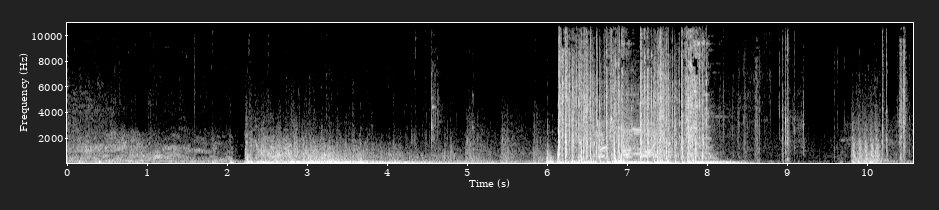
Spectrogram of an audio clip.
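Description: Explosions and heavy gunfire from a cruise missile strike in a Call of Duty Modern Warfare 2 multiplayer match on PS5, loud rumbling blasts that swell near the middle and tail off, with some talk underneath.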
